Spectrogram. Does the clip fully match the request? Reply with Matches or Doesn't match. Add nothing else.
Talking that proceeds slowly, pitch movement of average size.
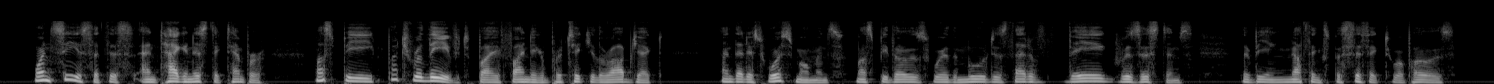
Doesn't match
